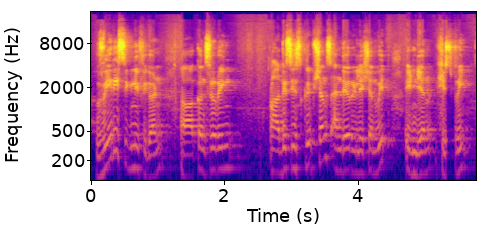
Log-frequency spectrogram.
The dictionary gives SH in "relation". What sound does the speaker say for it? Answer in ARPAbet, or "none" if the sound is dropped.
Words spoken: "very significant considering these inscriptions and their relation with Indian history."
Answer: SH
